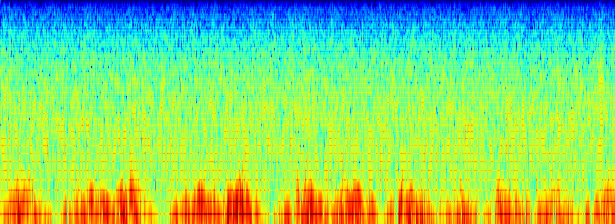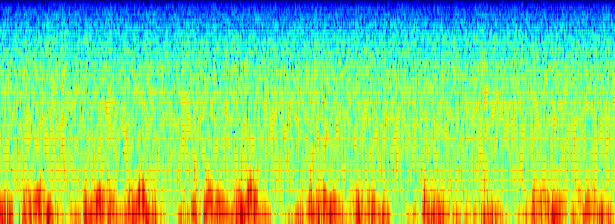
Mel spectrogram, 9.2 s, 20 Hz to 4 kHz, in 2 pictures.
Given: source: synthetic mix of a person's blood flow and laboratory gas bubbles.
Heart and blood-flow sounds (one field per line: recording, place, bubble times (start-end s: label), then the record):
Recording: Doppler ultrasound of blood flow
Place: precordium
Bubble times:
0.53-0.80 s: bubbles
From the record:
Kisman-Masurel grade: 111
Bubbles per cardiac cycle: 1 to 2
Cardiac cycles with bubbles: 1 to 10%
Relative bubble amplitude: barely perceptible (0.100 to 0.250)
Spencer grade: 1 (occasional bubble signal discernible with the cardiac motion signal, with majority of cardiac periods free of bubbles)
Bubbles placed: anywhere in the cardiac cycle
